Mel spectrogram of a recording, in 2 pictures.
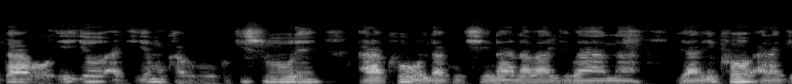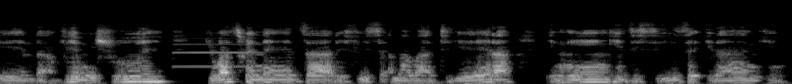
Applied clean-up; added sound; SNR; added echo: none; Wind instrument, woodwind instrument; 19 dB; reverberation time 0.1 s.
